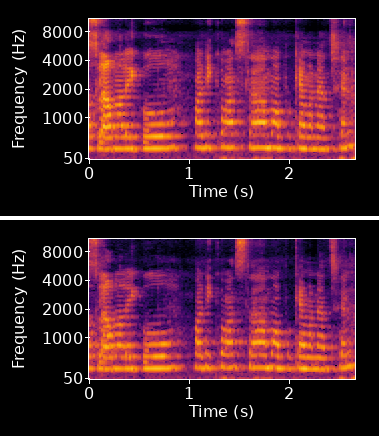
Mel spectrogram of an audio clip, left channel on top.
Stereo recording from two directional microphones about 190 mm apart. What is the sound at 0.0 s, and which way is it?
Speech, 10° left (ahead or behind).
